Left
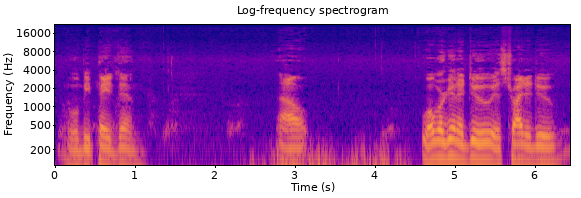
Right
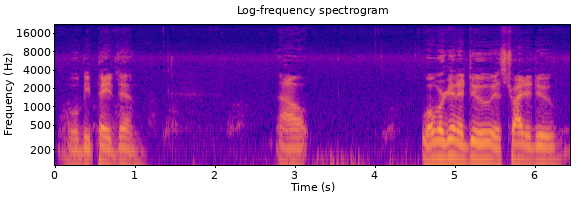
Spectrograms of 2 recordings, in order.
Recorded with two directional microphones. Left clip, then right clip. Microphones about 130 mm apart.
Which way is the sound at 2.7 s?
15° right (ahead or behind).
